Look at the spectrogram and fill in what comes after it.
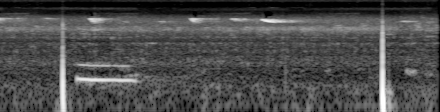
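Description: Small birds chirping in short high calls every so often. A short steady hum comes about a second in, and a single sharp click comes near the end.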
